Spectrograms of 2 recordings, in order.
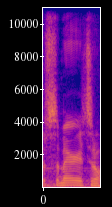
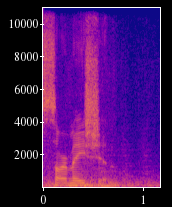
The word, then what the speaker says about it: Sarmatian: going up against another samaritan horse archer you're going up against the armored horse archers i think somebody actually told me i was pronouncing this wrong and i definitely am it's sarmatian so pardon the emperor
